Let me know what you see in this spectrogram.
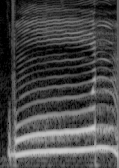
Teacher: harfulin karena ada Ya Sukun sebelumnya fathah dibacanya lembut ilaihi tuhsyarun huruf ro dibaca secara tafkhim karena berharakat damah dibacanya tebal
